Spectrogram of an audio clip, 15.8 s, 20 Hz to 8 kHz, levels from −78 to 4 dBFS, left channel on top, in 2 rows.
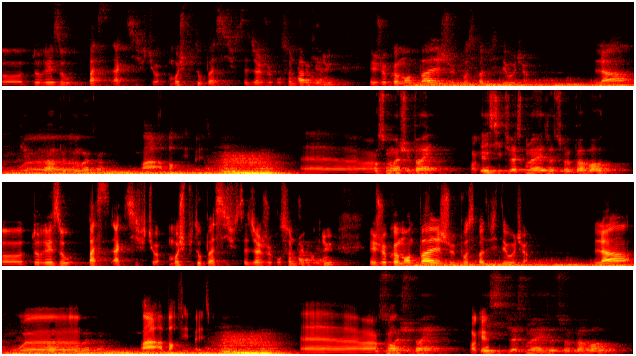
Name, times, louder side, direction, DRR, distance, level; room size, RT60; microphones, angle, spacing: voice 1, 0.0-6.6 7.4-8.9 9.6-10.4 11.6-12.9 13.8-14.0, right 7 dB, 70° right, 17 dB, 0.3 m, -35 dB
voice 2, 3.7-4.1 8.2-9.2 12.5-13.3 13.9-15.5, left 3 dB, 55° left, 7 dB, 0.7 m, -36 dB
sound 1, 5.0-11.3, equal, 5° right, 1.4 m, -29 dB
6.4 x 5.6 x 5.5 m, 0.88 s
head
